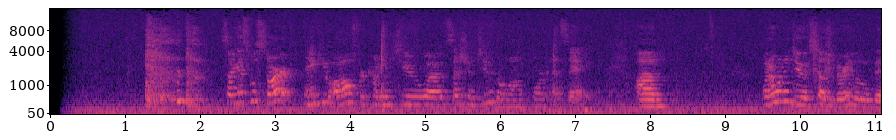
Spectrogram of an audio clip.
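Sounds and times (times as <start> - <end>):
low room hum: 0.2 - 11.0
person coughing: 1.2 - 2.2.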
